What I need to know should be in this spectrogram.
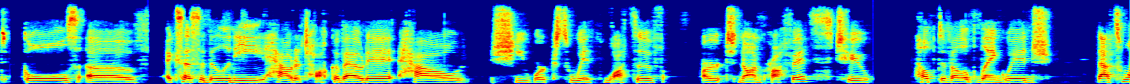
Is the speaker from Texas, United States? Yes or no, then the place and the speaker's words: yes; Texas, United States; now in Oregon, United States; I'm from Texas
